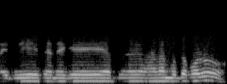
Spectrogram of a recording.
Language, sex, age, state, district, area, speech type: Assamese, male, 60+, Assam, Nalbari, rural, conversation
